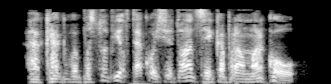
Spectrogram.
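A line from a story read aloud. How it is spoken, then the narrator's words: Whispered question. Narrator (Russian): шепотом спросил Дубинс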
